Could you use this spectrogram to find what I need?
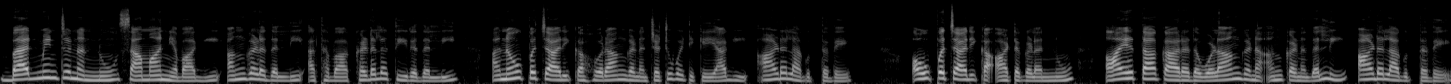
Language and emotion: Kannada, neutral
